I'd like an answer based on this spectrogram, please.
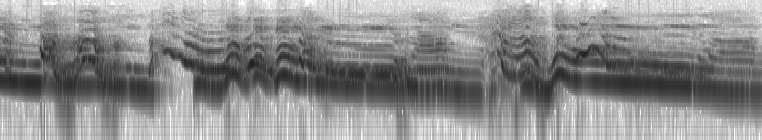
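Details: A Golden Retriever "sings" along with a person, howling in long, wavering, tuneful phrases that rise and fall.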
